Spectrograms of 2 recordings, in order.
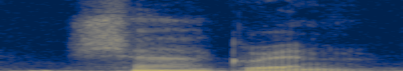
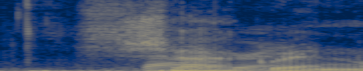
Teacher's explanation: So in British English it is said as chagrin. Chagrin with a stress on the first syllable, and yes, it's a sh sound, not a ch sound, because it's French, and ch in French is sh, not ch.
